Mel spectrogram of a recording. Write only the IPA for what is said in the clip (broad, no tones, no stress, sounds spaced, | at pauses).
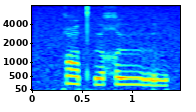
q ɒ t̪ʰ ɯ χ ɯː l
